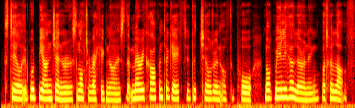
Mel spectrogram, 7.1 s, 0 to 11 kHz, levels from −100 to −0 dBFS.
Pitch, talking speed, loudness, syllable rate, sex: 190 Hz, 210 wpm, -19 LUFS, 5.7 syllables/s, female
